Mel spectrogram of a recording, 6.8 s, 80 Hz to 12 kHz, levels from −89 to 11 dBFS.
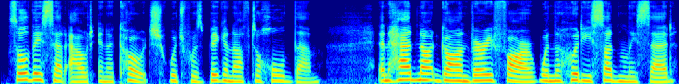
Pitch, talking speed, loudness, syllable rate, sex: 205 Hz, 220 wpm, -19 LUFS, 5.0 syllables/s, female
